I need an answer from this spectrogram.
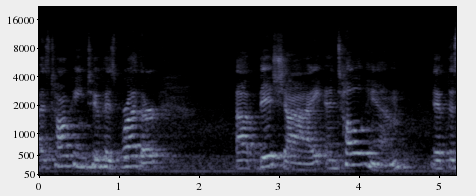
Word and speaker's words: Abishai: It's pronounced Abishai, to confront the Ammonites.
